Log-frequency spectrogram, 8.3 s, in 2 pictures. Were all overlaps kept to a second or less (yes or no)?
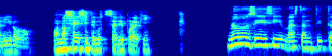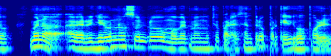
yes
